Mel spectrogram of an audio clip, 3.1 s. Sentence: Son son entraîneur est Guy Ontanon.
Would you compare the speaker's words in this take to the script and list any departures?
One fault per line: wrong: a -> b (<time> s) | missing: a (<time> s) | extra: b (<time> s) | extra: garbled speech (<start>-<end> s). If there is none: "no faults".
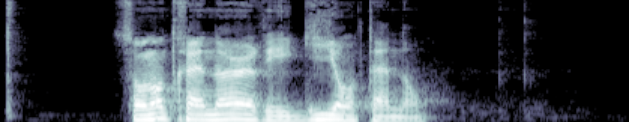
missing: son (0.8 s)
